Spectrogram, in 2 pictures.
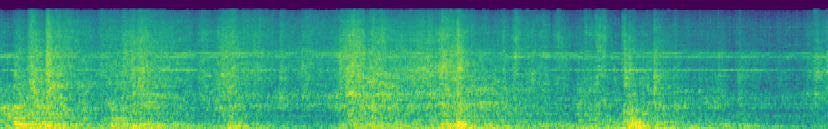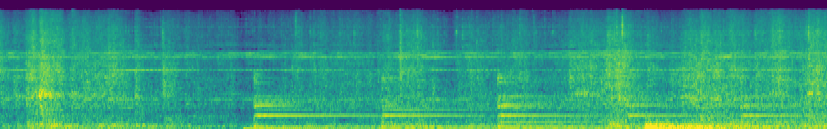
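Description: Prepared drum kit: crumpled foil sheets rubbed and scraped against the drumheads by hand, making irregular rustling, crackling textures. About eleven seconds in a sustained low hum with steady higher tones sets in, and near the end a sudden deep thud sounds.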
